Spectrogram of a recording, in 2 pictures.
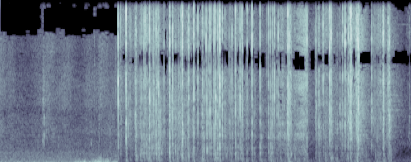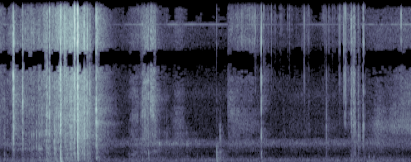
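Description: Low outdoor rumble for about a second, then a crinkly wrapper of a madeleine being torn open and crumpled for about three seconds, with a few lighter rustles after.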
